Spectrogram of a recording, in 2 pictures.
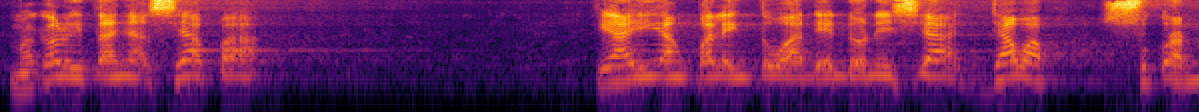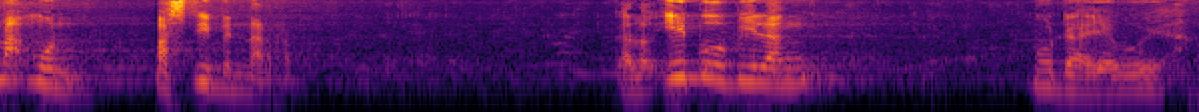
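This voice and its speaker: A man in his eighties preaching a sermon to a gathering, joking with the audience and rising to shouts. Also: sits high, gravelly. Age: 80s. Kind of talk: religious sermon. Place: gathering before a crowd.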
